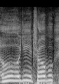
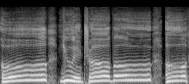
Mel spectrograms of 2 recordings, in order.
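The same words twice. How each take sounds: First: Quicker, milder mock class taunt; taunting classmates. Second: Long drawn-out, loud class chorus; taunting classmates. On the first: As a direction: toss off the kids' teasing chant briefly. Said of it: "It's like". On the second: Retold or imitated. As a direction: stretch it out like a whole class teasing. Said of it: "everyone's like".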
